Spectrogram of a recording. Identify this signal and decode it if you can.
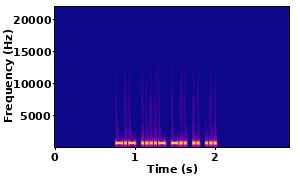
Morse code, heard as a keyed tone, about 46 wpm, 700 Hz. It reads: K4DIS
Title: USA Call Signs - 5 Characters - 45wpm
